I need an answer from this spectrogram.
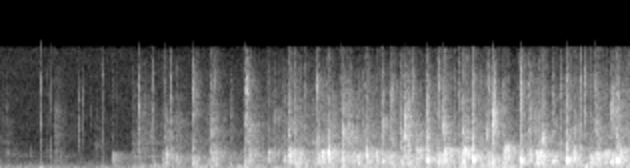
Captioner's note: applause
